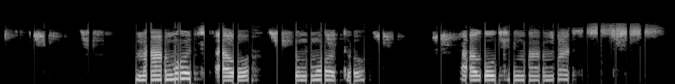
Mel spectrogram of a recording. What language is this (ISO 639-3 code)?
kln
